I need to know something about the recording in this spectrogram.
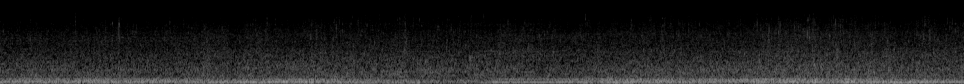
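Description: Truck tyres crunch over wet rocks.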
